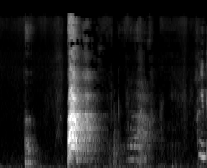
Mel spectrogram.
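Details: Female Shih Tzu dog indoors, barking at nothing during her daily rounds of the bedrooms: one sharp, loud bark in the middle, with a woman talking softly to her before and after.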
